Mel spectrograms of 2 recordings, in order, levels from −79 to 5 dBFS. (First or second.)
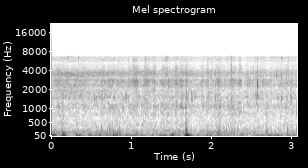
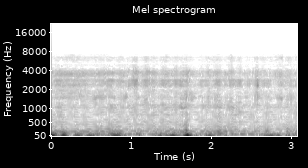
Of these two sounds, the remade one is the second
